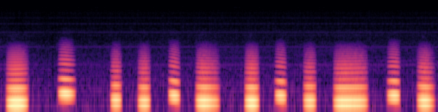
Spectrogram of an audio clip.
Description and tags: This is the first of a bunch of theremin improv loops I'm doing. If you don't know what a theremin is use Google. This was played on an Etherwave Standard.
loop, minimal, electronic, electro, simple, theremin, improv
